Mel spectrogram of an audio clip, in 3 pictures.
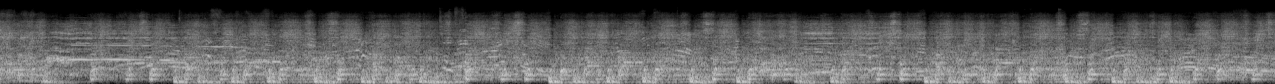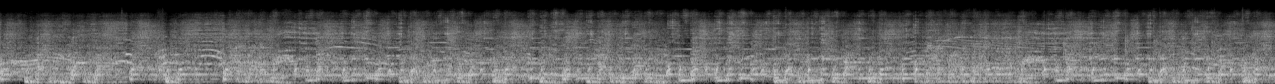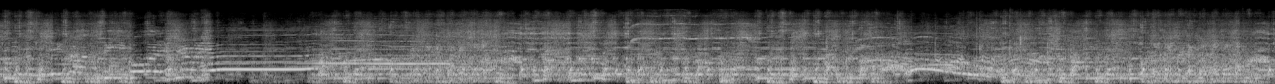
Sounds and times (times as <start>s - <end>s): Music: 0.0s - 38.2s
Speech: 1.9s - 18.1s, 25.9s - 28.6s.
